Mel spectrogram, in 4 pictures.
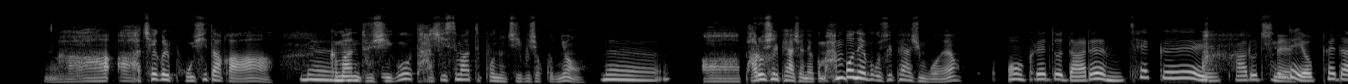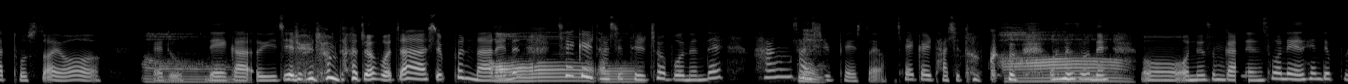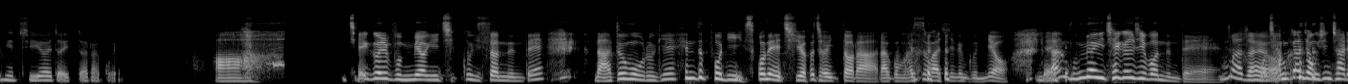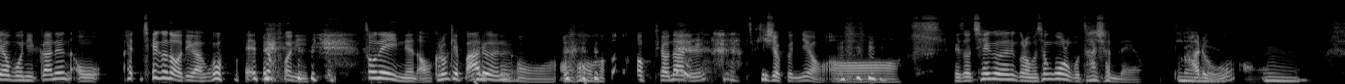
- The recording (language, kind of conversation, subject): Korean, advice, 휴대폰 사용 때문에 잠드는 시간이 늦어지는 상황을 설명해 주실 수 있나요?
- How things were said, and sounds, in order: other background noise; tapping; laugh; laughing while speaking: "의지를 좀 다져보자 싶은"; laughing while speaking: "덮고 어느 손에"; laughing while speaking: "아"; other noise; laughing while speaking: "손에 쥐어져 있더라라고"; laugh; laugh; laughing while speaking: "가고 핸드폰이"; laugh; laughing while speaking: "어 변화를"; laugh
